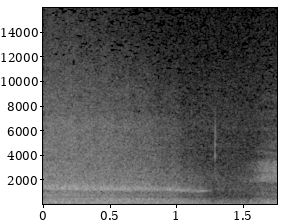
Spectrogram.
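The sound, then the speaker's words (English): An airy breath drawn in as part of a simple stress test, a brief hushed pause, then the soft rush of an exhale beginning, with no voices. “Take this simple stress test with me this morning. Breathe in, hold, breathe out.”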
